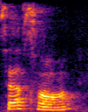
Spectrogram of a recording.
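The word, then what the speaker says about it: Saint-Saëns: It looks like Saint-Saens, but it's French, so it's pronounced Saint-Saens.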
